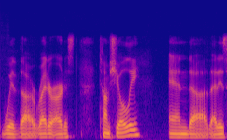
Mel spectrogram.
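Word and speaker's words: Scioli: creator interview podcast with uh writer artist tom sholey and uh that is how he pronounces it i asked beforehand because i'm a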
